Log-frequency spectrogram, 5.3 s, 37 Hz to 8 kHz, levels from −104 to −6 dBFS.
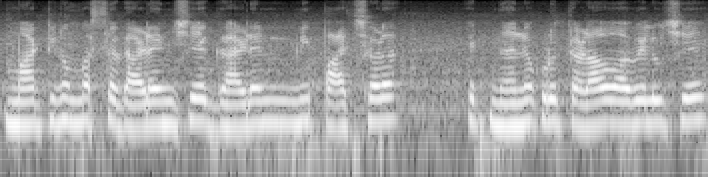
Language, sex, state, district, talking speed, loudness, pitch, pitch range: Gujarati, male, Gujarat, Gandhinagar, 135 wpm, -14 LUFS, 190 Hz, 180-200 Hz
